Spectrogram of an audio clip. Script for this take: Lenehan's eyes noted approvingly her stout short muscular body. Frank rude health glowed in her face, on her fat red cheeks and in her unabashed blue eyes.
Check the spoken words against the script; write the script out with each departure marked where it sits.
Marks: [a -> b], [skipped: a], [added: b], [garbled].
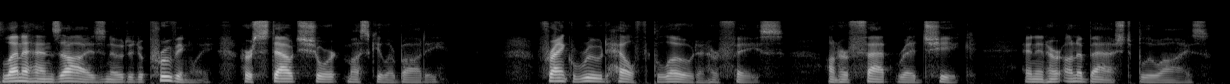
Lenehan's eyes noted approvingly her stout short muscular body. Frank rude health glowed in her face, on her fat red [cheeks -> cheek] and in her unabashed blue eyes.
